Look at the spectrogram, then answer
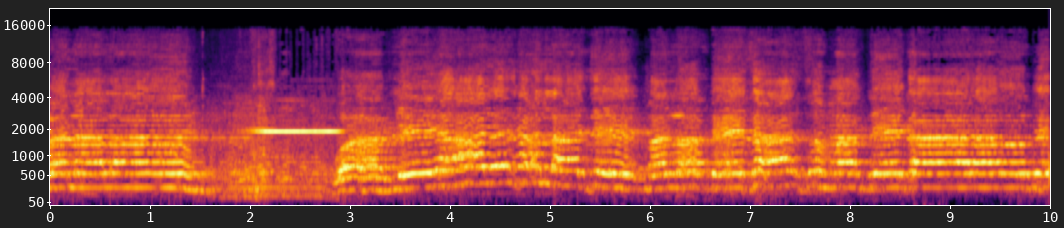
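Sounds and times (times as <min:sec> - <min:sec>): voices chanting melodically: 0:00.0 - 0:10.0.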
